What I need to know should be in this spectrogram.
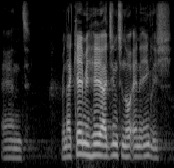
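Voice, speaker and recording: Young Brazilian man, Yawanawa native speaker, halting public talk, slow delivery, long hall reverb. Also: medium pitch, steady tone, pushed and bright. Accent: Brazilian Portuguese. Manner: halting, repeats words, laughs often. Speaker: invited speaker. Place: hall with an audience. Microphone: handheld microphone.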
